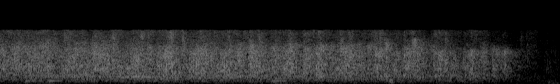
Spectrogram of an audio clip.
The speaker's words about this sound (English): So again, can we give a round of applause to everyone involved this morning?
